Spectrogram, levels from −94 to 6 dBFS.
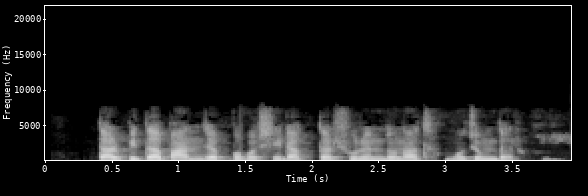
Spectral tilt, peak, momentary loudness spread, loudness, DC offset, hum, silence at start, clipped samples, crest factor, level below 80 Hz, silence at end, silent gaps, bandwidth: -4.5 dB/octave; -2 dBFS; 7 LU; -20 LUFS; under 0.1%; none; 0.4 s; under 0.1%; 18 dB; -64 dBFS; 0.2 s; none; 7.6 kHz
